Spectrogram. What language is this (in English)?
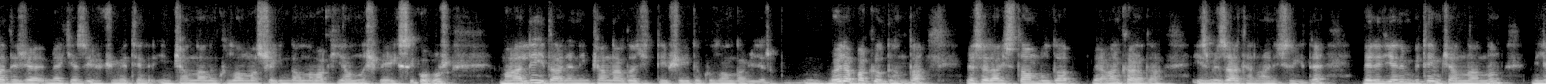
Turkish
